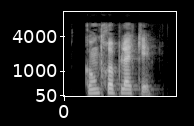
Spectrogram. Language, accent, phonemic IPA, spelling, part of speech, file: French, France, /kɔ̃.tʁə.pla.ke/, contreplaqué, noun, LL-Q150 (fra)-contreplaqué.wav
- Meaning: plywood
